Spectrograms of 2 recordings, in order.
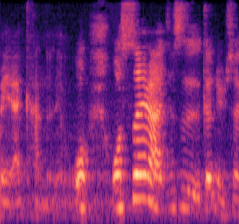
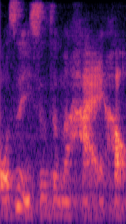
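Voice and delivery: soft whispered confession; whispered aside; 5 semitones lower, 10 dB quieter than usual. Real, not acted. Telling her co-host she's really fine, whispering. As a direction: drop to a whisper, almost to herself.

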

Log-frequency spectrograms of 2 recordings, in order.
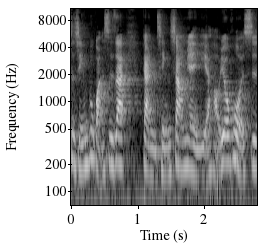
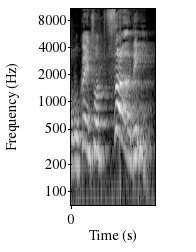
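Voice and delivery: mock annoyed teacher; 5 semitones higher, 6 dB louder than usual. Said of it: "很不爽".

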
